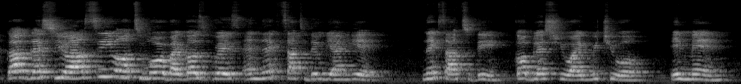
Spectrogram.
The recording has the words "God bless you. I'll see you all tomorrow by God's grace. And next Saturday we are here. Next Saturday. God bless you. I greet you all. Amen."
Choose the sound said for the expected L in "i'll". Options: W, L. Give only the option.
L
